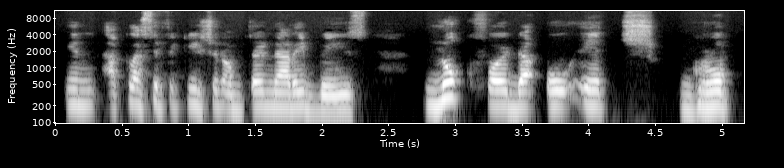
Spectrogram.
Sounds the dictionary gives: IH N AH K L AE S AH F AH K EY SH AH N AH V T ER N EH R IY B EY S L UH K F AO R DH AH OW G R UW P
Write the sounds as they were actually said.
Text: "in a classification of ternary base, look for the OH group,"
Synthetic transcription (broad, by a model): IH N AH K L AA S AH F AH K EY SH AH N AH B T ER N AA R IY B EY S L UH K F AO R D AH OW G R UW P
